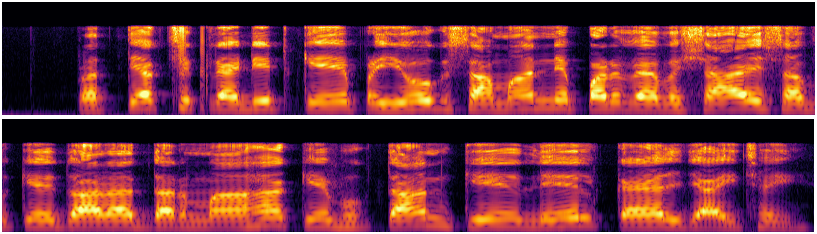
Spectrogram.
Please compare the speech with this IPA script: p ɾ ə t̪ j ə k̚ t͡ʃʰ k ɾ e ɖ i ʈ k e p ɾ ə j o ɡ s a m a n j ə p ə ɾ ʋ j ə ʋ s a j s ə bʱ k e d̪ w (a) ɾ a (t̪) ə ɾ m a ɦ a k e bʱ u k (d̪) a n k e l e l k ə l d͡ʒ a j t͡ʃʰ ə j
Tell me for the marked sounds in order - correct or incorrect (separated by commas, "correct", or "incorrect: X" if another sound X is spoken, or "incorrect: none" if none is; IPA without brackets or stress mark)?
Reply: correct, incorrect: d̪, incorrect: t̪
